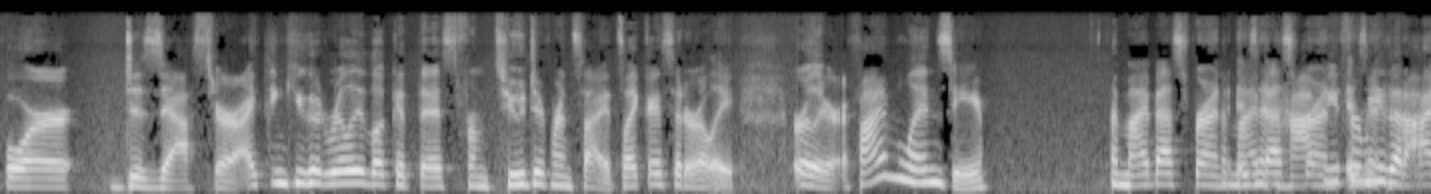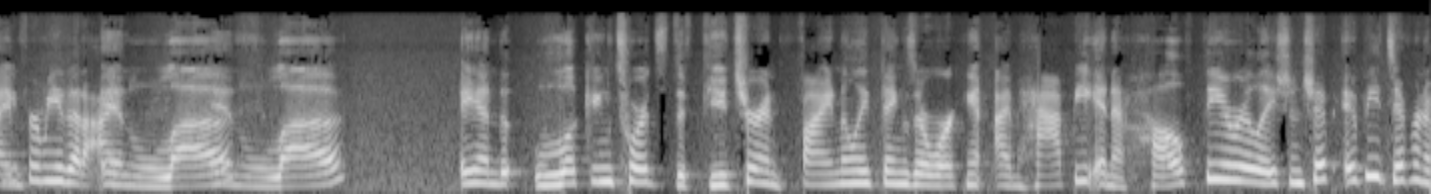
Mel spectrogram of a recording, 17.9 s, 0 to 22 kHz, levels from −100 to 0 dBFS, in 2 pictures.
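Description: Gain pumping runs through the whole recording, with a level swing of around 15 dB. Loud and quiet syllables sit unnaturally close together, giving a flattened, squeezed sound. The likely cause is input gain set far too high, with a fast limiter or compressor clamping down on every loud sound and releasing in the pauses. The room noise sits about 37 dB below the speech.

From 7.62 s to 11.10 s, just after "and my best", a doubled audio track appears. A second full-bandwidth copy of the speech trails the original by roughly 0.7 s at about 5 dB lower level. It has no reverberant tail or room colouring, and it cuts in and out abruptly at both ends. This likely comes from the same signal reaching the mix twice, once through a slower path.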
